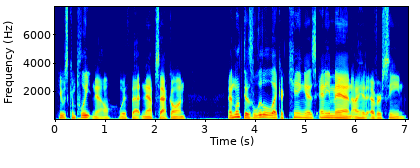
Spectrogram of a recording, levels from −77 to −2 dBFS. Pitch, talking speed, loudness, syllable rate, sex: 120 Hz, 185 wpm, -20 LUFS, 4.9 syllables/s, male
